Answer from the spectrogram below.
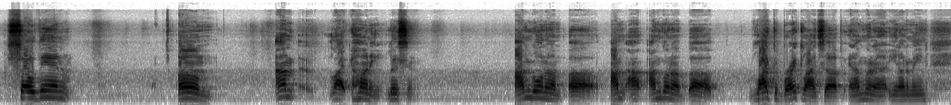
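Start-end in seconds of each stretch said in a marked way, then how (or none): none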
